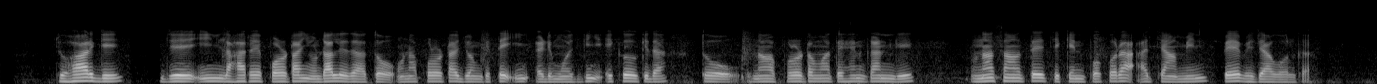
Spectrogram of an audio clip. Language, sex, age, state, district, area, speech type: Santali, male, 18-30, West Bengal, Birbhum, rural, spontaneous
